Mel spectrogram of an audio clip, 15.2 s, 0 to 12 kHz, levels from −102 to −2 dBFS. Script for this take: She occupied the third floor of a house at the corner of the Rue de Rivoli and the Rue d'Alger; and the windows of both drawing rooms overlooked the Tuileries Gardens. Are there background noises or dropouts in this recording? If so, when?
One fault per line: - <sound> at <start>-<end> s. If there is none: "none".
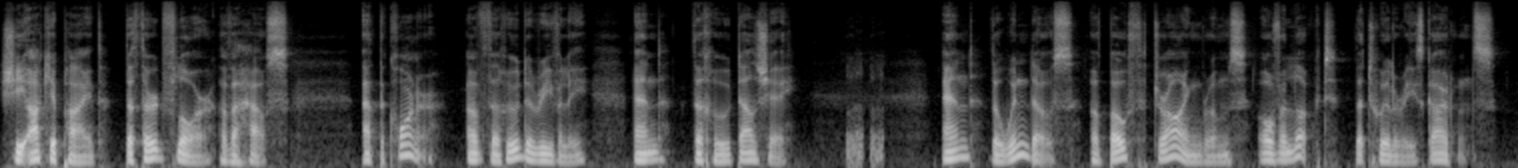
- laugh at 8.5-8.8 s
